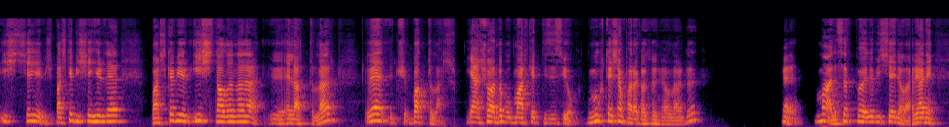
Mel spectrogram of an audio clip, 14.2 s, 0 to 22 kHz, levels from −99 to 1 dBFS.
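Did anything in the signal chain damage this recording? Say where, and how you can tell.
Yes. A gap between stream segments opens at 13.65 s and lasts to 13.68 s, a hard-edged hole of about 28 ms in the speech. The fault sits at the streaming or playback stage. The time stamps of two adjacent segments, about 4 s long, don't meet exactly, so the player inserts silence to cover the missing stretch. The abrupt on and off edges and the clean silence point to padding rather than dropped content, and no audio is lost.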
